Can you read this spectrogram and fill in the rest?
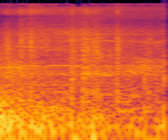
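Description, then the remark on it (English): Firecrackers burst at a festival near a pagoda roof in a dense, crackling barrage, sharp pops stacked over a constant hiss, with a few louder snaps standing out. Loud, with no voices. “Firecrackers send one of my predators spinning over a pagoda roof.”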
